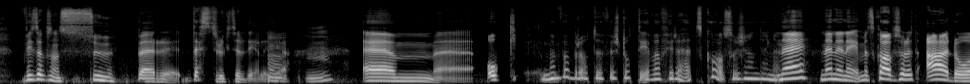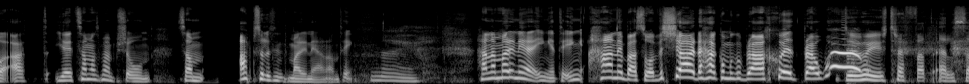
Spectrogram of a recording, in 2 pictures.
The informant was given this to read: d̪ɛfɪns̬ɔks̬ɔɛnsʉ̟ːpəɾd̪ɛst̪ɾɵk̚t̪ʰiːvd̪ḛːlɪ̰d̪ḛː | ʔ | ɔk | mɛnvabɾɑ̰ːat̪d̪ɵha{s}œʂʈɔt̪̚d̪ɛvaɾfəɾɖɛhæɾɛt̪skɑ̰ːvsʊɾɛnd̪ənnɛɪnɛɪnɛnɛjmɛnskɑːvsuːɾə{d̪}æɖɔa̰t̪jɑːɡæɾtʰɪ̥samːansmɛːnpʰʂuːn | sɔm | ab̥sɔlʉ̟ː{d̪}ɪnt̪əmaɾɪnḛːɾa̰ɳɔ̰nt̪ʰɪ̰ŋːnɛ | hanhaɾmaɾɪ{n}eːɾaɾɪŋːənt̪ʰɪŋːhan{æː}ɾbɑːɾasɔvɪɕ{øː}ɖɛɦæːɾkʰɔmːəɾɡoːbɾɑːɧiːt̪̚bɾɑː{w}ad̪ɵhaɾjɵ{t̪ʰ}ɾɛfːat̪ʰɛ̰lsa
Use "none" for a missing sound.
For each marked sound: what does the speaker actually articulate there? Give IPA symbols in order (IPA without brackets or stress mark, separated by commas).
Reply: f, t̪, t̪, n, æ, œː, w, t̪ʰ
